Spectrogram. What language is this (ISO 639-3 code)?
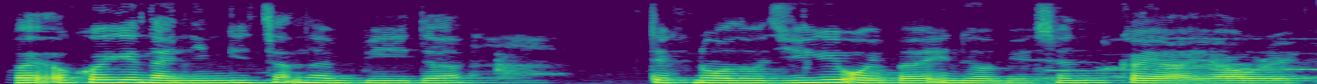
mni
